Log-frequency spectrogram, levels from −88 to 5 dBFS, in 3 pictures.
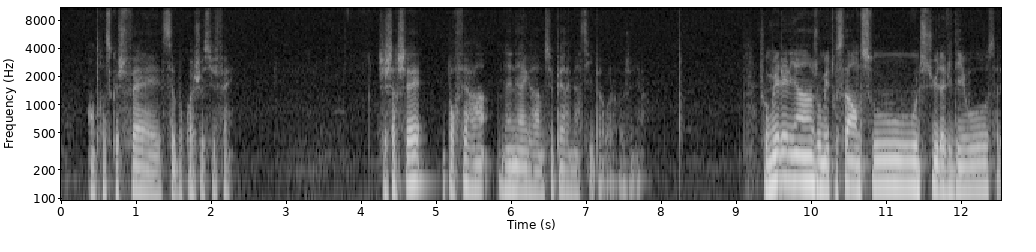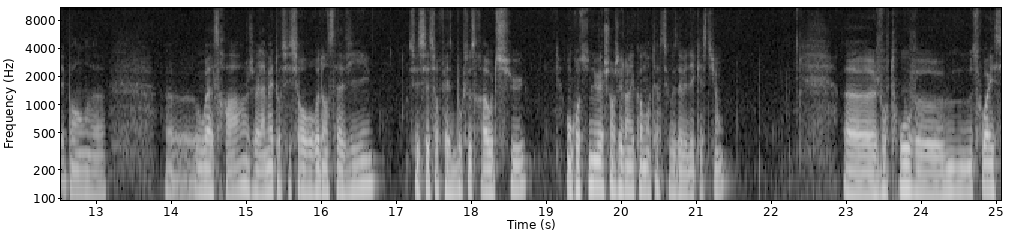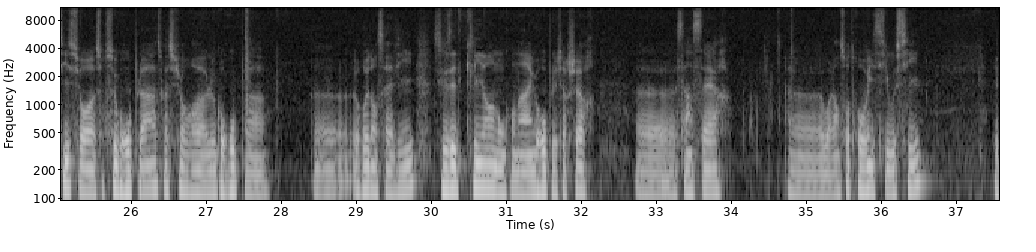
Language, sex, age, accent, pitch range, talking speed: French, male, 30-49, French, 100-115 Hz, 195 wpm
